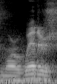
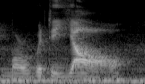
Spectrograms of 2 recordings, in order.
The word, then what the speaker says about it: Morwitijaal: shelter so she finds more widows all although i suppose the actual pronunciation would be more witty y'all more witty y'all um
